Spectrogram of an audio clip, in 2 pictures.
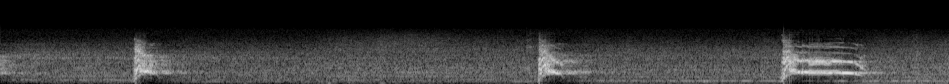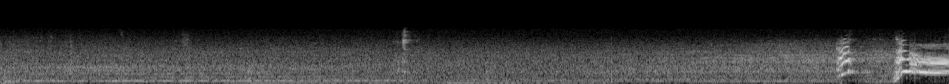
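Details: Pet Beagle Bruno giving scattered sharp barks and one longer baying howl near the middle, spaced several seconds apart over a low steady background hum.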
